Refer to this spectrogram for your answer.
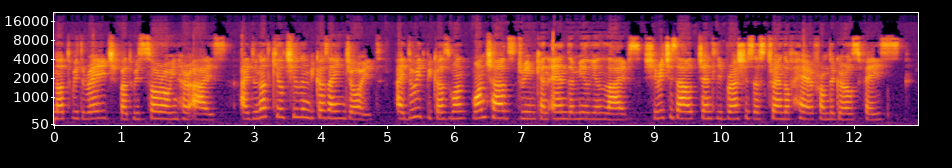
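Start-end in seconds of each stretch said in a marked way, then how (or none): none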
